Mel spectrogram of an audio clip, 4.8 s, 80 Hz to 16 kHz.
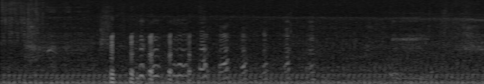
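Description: A man laughs in a quick run of short 'ha's for about two seconds, starting about a second in, over the steady putter of a Honda 50's small four-stroke single-cylinder engine idling.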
